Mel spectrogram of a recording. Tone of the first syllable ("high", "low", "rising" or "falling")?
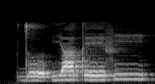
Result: low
